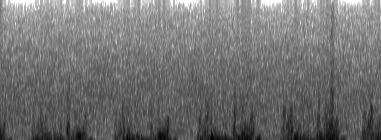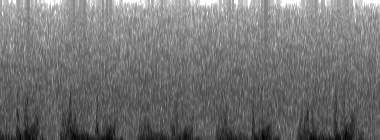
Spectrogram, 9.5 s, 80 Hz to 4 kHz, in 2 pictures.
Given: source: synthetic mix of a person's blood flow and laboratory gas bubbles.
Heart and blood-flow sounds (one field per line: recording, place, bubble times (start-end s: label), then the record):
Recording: Doppler ultrasound of blood flow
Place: precordium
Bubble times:
4.04-4.24 s: bubbles
From the record:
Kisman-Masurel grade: 113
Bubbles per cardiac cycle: 1 to 2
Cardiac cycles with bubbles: 1 to 10%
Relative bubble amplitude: loud (0.450 to 0.775)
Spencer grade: 1 (occasional bubble signal discernible with the cardiac motion signal, with majority of cardiac periods free of bubbles)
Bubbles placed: only in the low amplitude regions of the cardiac cycle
